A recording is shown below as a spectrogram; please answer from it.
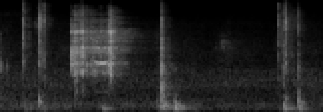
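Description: A Mac screenshot camera-shutter sound effect, a short shutter burst about half a second in, preceded by a few small clicks.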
